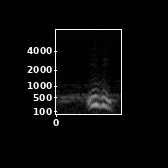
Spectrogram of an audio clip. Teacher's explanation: it's a sound between a regular English R and a Z, but closer to an R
